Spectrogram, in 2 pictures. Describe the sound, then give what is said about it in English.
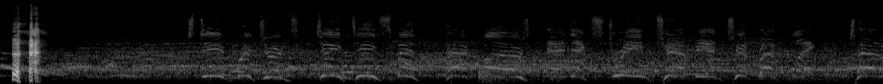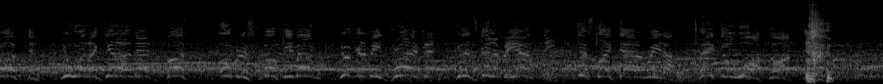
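A large wrestling arena crowd chants "we want more" in unison during a beatdown of wrestler Chad Austin, a steady roar of many voices that holds for the whole stretch, with a sharp thud near the start and another near the end. “What are they saying? We want more? Sounds like it.”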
